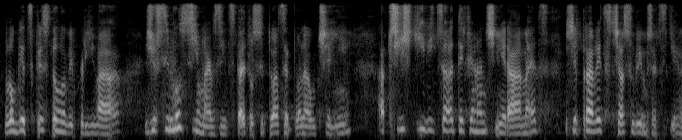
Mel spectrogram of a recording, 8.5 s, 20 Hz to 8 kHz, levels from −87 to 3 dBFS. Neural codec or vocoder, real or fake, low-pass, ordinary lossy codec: codec, 24 kHz, 1.5 kbps, HILCodec; fake; 7.2 kHz; none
